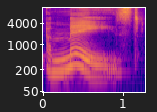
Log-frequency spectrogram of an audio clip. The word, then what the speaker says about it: amazed: I'm sure you'll be amazed, amazed. Amazed, você basicamente vai ouvir mesmo até o Z, tá? Porque a letra E não é pronunciada.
